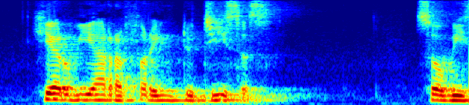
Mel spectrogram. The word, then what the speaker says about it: Gesù: Jesu, Jesus. Please note the pronunciation Jesu. There is an accent mark on U. So that U is got accented. So we have to pronounce Jesu.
